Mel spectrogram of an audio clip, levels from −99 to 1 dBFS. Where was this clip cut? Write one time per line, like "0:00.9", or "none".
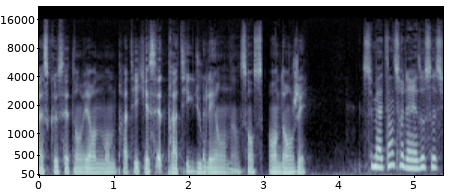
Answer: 0:02.2
0:03.0

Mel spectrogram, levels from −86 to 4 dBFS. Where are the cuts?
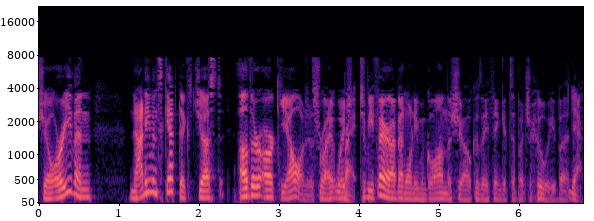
0:02.4
0:04.6

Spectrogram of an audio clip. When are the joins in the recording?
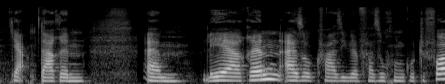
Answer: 0:01.4

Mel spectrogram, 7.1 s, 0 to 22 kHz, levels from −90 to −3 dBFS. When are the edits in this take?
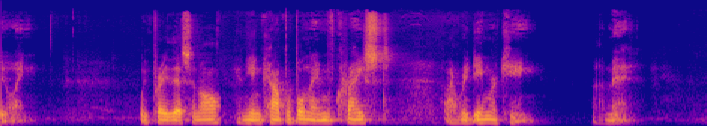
0:02.2

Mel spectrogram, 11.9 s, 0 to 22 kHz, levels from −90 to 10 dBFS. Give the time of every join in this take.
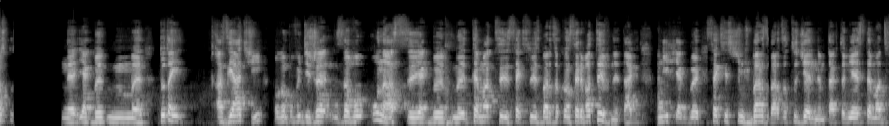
0:08.8
0:09.4
0:10.2

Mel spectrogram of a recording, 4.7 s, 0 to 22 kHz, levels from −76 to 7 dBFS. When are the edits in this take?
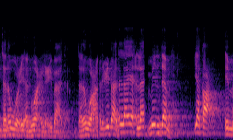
0:02.0
0:02.4
0:02.9

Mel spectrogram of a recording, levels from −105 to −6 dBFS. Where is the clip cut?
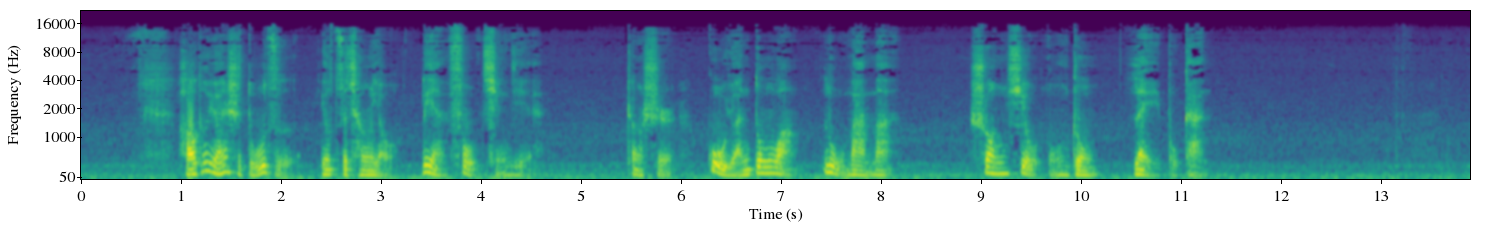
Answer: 0:10.4

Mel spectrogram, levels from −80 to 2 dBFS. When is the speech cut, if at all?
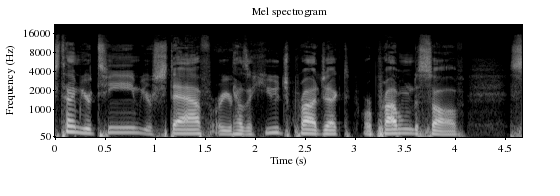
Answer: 0:01.8
0:03.0

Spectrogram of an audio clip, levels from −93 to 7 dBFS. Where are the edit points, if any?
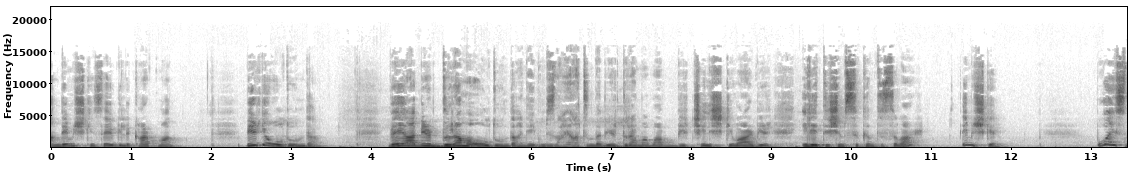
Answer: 0:02.6

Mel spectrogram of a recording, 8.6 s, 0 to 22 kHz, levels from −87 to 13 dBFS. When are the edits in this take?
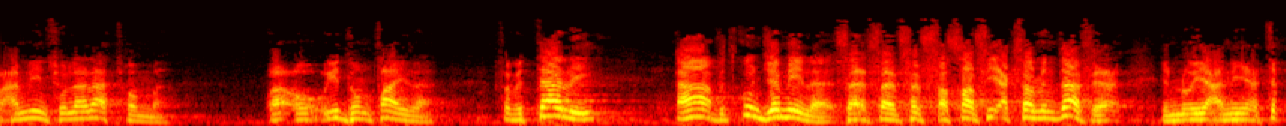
none

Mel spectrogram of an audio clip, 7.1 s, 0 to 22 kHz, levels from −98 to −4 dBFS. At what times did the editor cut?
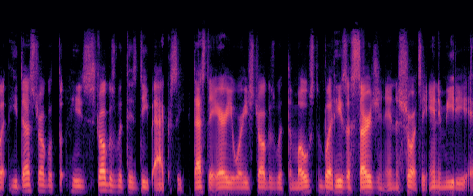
0:02.8

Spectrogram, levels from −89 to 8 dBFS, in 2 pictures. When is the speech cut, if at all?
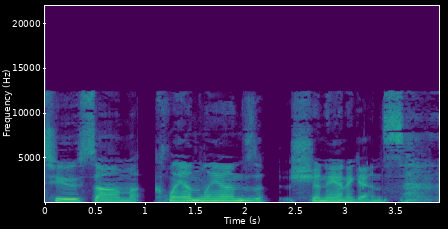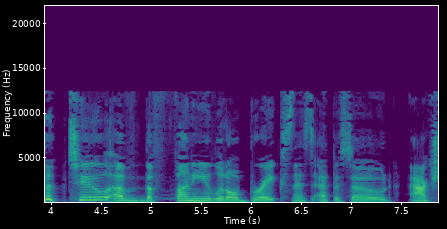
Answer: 0:04.9
0:06.4

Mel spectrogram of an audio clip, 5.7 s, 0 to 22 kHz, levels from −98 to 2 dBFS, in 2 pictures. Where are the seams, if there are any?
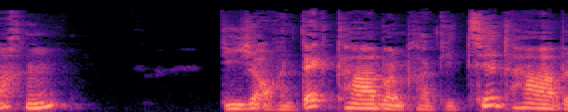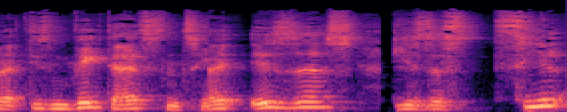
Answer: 0:03.0
0:03.9
0:04.7

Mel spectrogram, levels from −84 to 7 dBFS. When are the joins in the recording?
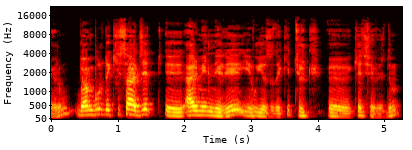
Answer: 0:03.0

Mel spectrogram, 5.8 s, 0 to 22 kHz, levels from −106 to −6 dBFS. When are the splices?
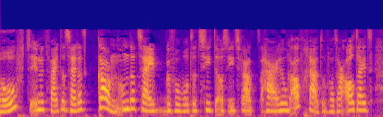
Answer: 0:04.3

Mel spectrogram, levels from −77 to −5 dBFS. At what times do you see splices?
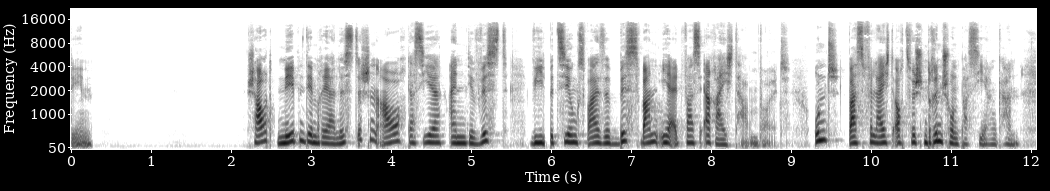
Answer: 0:02.5
0:05.0
0:05.9
0:09.7

